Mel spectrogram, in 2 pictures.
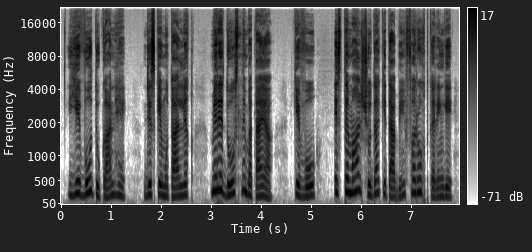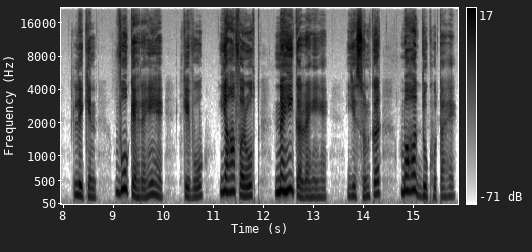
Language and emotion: Urdu, sad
